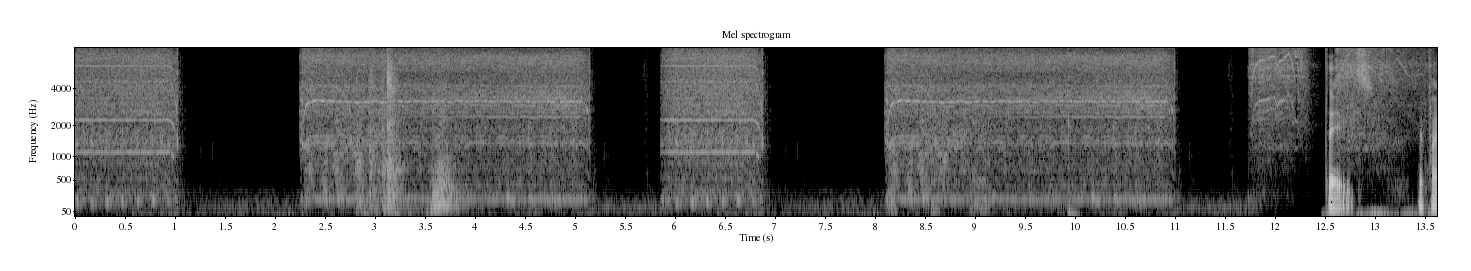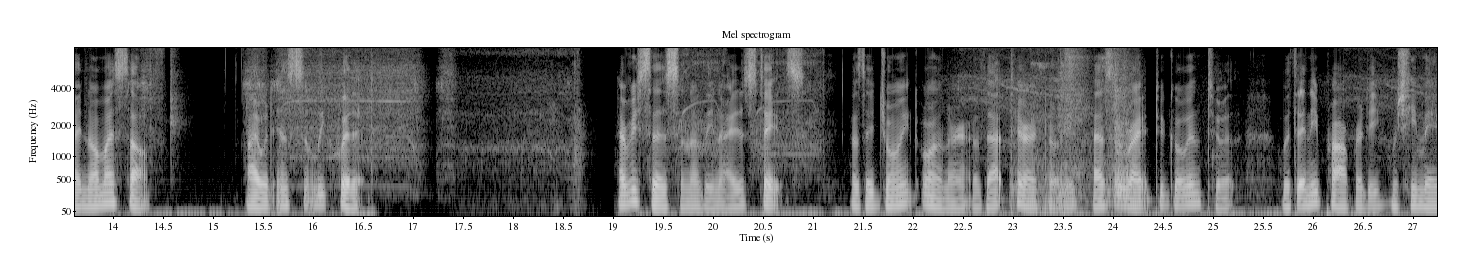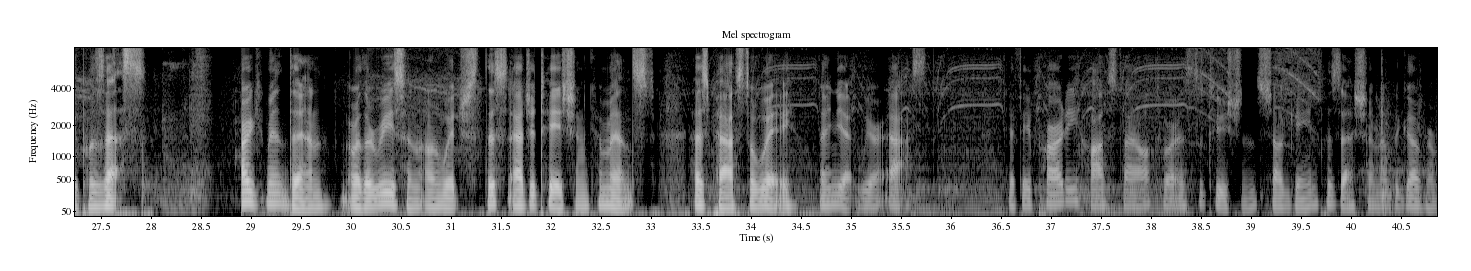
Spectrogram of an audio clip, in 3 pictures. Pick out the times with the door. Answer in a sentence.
The door can be heard from 2.8 to 3.9 s, from 22.9 to 24.4 s and from 27.9 to 28.6 s.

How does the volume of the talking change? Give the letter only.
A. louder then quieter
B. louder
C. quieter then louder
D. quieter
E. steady
D.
